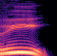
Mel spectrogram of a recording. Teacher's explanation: दांत के पीछे वाले पीछे वाले भाग पर हमारी जीभ लगती है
